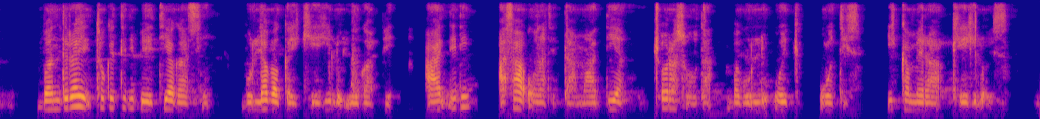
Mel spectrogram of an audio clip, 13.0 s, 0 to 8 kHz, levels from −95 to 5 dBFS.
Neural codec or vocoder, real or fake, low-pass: vocoder, 22.05 kHz, 80 mel bands, WaveNeXt; fake; 7.2 kHz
